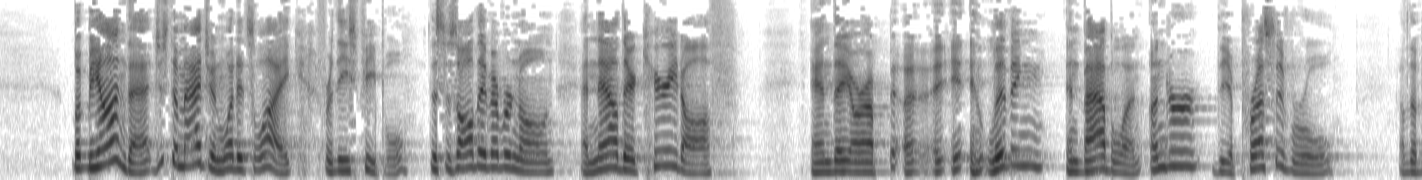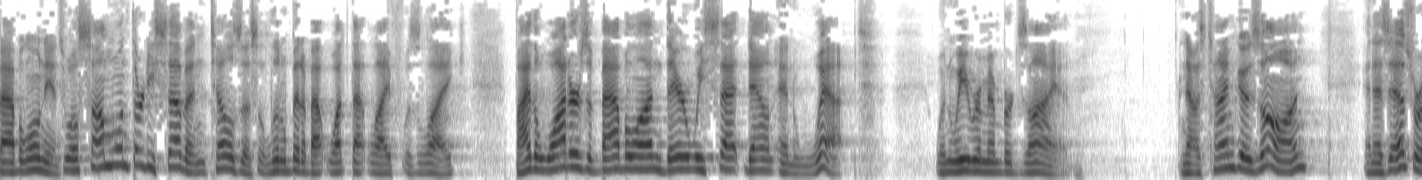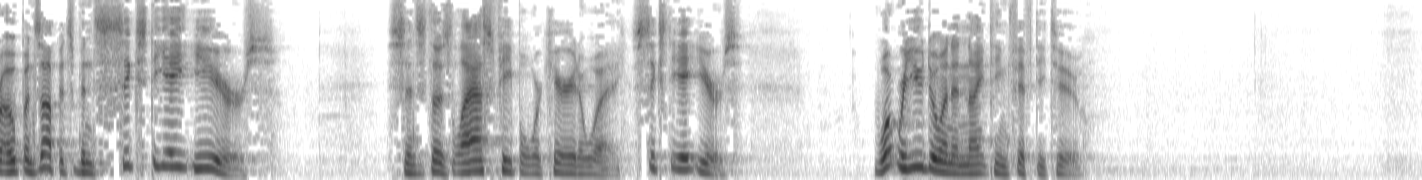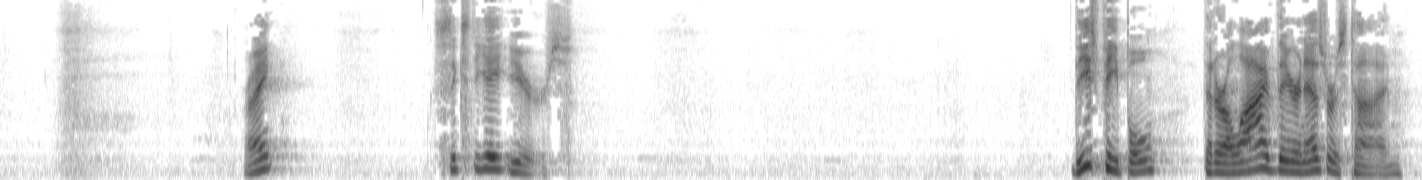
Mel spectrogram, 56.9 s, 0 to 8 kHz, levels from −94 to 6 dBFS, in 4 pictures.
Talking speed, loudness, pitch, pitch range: 110 wpm, -24 LUFS, 175 Hz, 150-205 Hz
